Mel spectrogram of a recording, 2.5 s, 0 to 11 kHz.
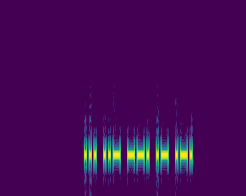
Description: Morse code, heard as a keyed tone, about 53 wpm, 700 Hz. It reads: SUGAR
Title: Five Letter Words - 50wpm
